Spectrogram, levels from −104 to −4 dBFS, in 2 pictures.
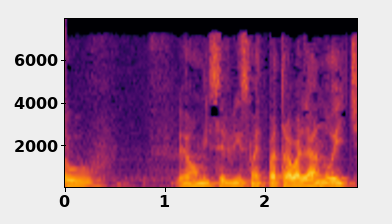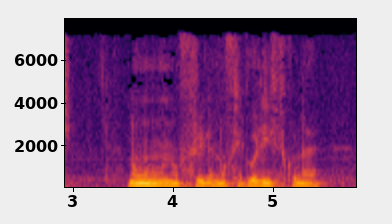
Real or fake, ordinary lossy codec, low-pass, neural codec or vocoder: real; MP3, 32 kbps; 7.2 kHz; none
